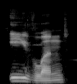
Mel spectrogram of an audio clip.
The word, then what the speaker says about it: Eveland: I guess they pronounced it Eveland on the PA.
